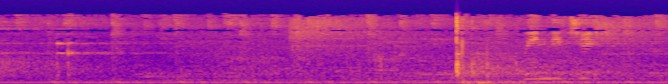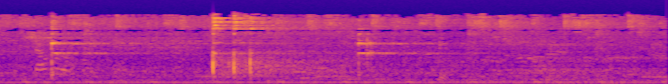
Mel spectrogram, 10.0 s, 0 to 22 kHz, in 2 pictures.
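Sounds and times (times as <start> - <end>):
kettlebells clinking: 6.6 - 8.3.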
